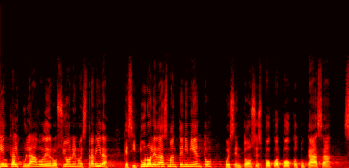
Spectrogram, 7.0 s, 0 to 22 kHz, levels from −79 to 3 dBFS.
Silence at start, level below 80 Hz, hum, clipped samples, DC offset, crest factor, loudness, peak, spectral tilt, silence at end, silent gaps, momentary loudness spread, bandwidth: 0 s; -52 dBFS; none; under 0.1%; under 0.1%; 16 dB; -22 LUFS; -6 dBFS; -5 dB/octave; 0 s; none; 7 LU; 14 kHz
